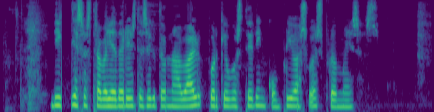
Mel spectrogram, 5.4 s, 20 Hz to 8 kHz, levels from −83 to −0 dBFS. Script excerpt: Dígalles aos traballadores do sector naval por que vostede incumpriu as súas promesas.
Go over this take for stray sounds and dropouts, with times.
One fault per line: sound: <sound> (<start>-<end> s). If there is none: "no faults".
sound: dropout (0.8-0.9 s)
